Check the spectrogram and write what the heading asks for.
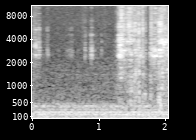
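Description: Quiet room tone, then, from a little past halfway, light rubbing and scraping as a circuit board with an aluminium heat sink is turned over in the hands.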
